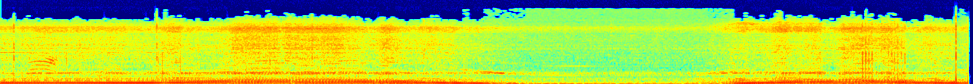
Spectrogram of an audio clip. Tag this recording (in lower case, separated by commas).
revving, engine, vehicle, medium engine (mid frequency), car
